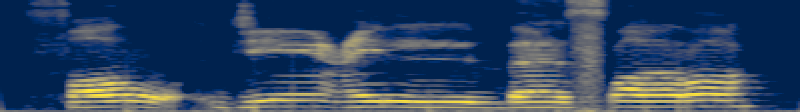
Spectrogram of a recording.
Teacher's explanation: ما ترى في خلق الرحمن من تفاوت فارجع البصر، فا کو را سے ملائیں گے، فا کے بعد الف ہے لیکن الف کو ہم نہیں پڑھیں گے اس لیے کہ فا کو ہم نے را سے ملا دیا، اسی طریقے سے عین کو ہم لام سے ملائیں گے، لام پر ساکن ہے، صاد کو موٹا کر کے پڑھنا ہے اور صاد میں سیٹی بھی ادا کریں گے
